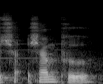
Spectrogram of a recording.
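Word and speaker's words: shampoo: 돼요 그래서 더 월드 샴푸 샴푸 이게 샴푸가 스트레스가 뒤에 있거든요 이번 문법 콤마 위치가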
